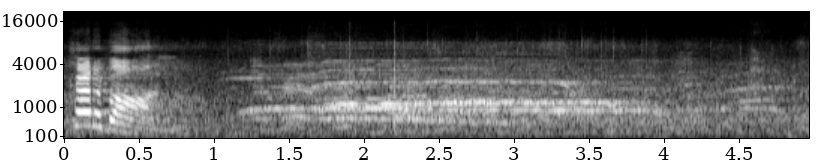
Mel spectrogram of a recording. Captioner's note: cheering and applauding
